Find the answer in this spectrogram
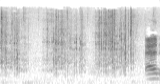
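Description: WeWalk smart cane rattling as it is used, a run of irregular clattery clicks and scrapes. The rattle is a sign of a loosely built handle unit, and the owner calls it unacceptable and extremely noisy.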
